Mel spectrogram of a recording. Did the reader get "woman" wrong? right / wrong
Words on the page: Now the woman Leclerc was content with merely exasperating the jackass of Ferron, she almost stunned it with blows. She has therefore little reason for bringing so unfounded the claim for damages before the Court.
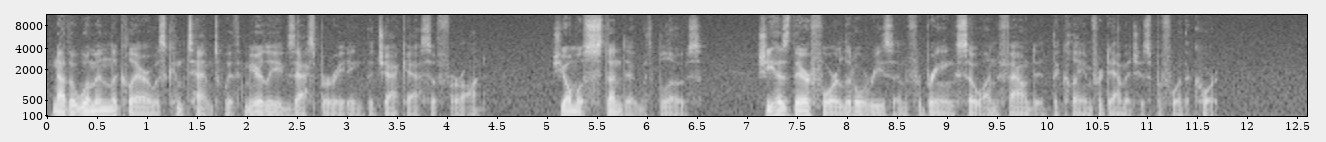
right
